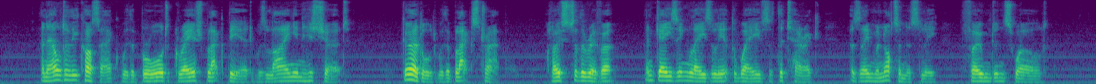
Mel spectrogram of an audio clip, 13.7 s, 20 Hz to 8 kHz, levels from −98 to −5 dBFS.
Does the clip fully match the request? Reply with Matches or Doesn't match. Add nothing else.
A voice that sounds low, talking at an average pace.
Matches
